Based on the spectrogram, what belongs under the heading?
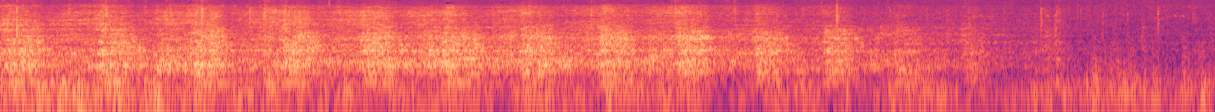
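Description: Trackless ride-on kiddie train running past, a steady hum with a rhythmic chugging of about two beats a second, fading as the train moves away near the end.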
